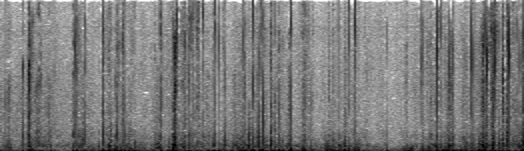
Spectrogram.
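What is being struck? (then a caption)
Spiky rubber half-dome balance pod. Long chrome nails tap and scratch across a hollow, spiky rubber half-dome balance pod. The result is a dense run of soft, low thumps mixed with dry, crackly scratching and rustling, with short hits that die away quickly.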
